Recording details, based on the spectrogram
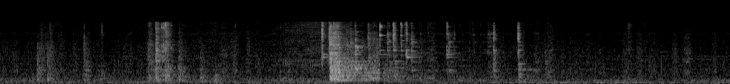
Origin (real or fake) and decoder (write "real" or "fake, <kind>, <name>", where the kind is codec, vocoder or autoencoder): real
